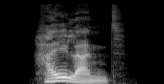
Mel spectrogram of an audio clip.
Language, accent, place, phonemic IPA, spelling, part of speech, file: German, Germany, Berlin, /ˈhaɪ̯ˌlant/, Heiland, noun, De-Heiland.ogg
- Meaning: savior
